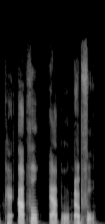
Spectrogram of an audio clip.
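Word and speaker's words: Apfel: Appful. Short clear a sound like ah.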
